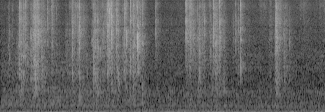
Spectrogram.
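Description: Faint, irregular scratchy clicks of a hand scratching a dog's belly fur, over a low steady hum.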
